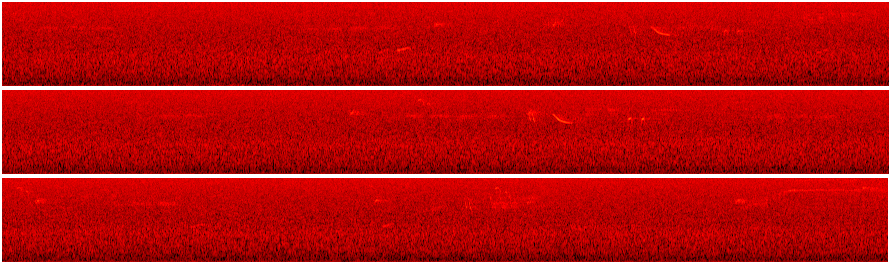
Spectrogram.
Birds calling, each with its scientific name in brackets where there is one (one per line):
Mountain Chickadee (Poecile gambeli)
Fox Sparrow (Passerella iliaca)
Dusky Flycatcher (Empidonax oberholseri)
Mountain Quail (Oreortyx pictus)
